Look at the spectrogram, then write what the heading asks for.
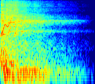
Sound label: ninja star puck hit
